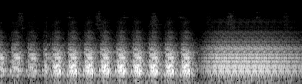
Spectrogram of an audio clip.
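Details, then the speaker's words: Children's MRI scan: the child lies in the tunnel while the technologist operates the scanner from behind glass. Loud rhythmic electronic pulsing at about two beats a second, then a steady droning tone, the normal noise during scanning. "de laborant gaat achter de computer zitten om het apparaat te bedienen zij kan jou zien door het glas en op het beeldscherm van de camera er wordt nu gescand zo kan het lawaai klinken"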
